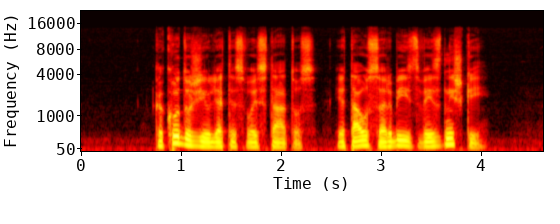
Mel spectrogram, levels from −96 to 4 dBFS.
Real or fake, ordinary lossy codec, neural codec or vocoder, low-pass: real; none; none; 14.4 kHz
